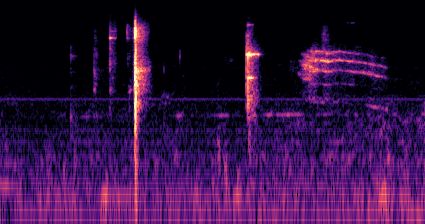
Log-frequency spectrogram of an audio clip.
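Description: A cat meows once, a single call of just under a second that falls slightly in pitch, near the end, after a few sharp clicks.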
